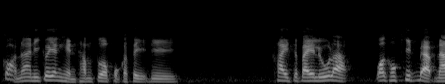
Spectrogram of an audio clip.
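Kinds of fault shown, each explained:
No fault can be heard in this speech clip. It has gone through a WebRTC call path whose band stops at about 12 kHz, which fits an Opus stream at around 32 kbps.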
